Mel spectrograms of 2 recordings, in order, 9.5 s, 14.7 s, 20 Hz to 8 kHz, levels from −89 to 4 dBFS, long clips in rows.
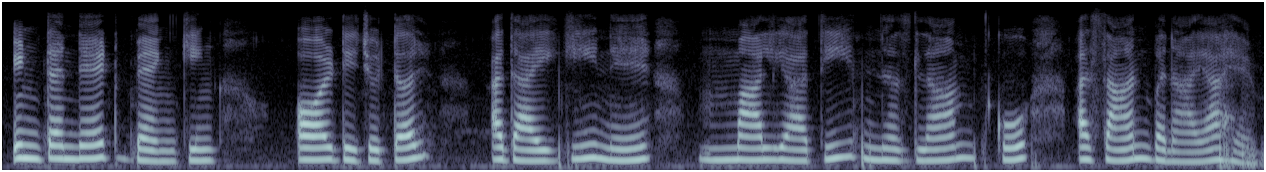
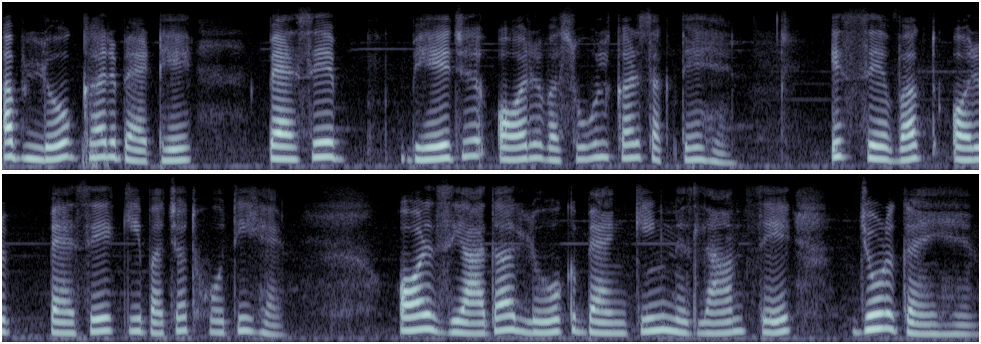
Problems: constant background noise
